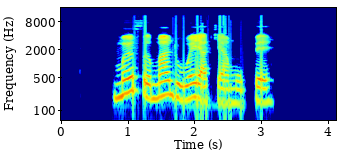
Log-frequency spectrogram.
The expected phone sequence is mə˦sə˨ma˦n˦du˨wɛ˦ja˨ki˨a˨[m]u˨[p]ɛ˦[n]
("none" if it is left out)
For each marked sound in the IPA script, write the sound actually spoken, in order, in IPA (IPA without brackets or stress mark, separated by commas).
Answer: m, p, none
